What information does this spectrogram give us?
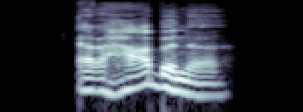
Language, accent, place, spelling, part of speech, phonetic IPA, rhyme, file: German, Germany, Berlin, erhabene, adjective, [ˌɛɐ̯ˈhaːbənə], -aːbənə, De-erhabene.ogg
- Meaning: inflection of erhaben: 1. strong/mixed nominative/accusative feminine singular 2. strong nominative/accusative plural 3. weak nominative all-gender singular 4. weak accusative feminine/neuter singular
